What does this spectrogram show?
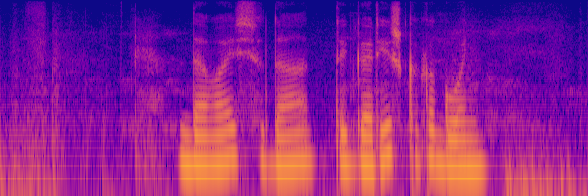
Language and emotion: Russian, neutral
